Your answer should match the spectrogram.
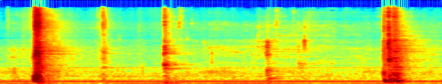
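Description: Knocks and clicks of a cabinet popcorn machine being handled: one sharp knock about a third of a second in, a few light clicks, then another sharp knock near the end, over a steady low hum.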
